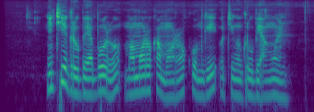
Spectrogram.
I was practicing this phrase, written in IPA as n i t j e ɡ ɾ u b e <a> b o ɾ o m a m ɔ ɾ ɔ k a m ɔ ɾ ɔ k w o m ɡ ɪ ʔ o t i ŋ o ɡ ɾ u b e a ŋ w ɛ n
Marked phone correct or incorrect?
correct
